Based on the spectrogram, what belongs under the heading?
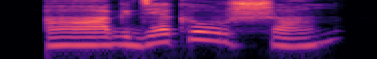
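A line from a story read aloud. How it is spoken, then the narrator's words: Plain. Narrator (Russian): спросила она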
